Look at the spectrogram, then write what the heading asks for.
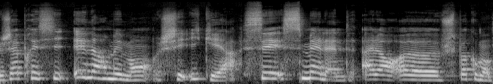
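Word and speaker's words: Småland: sais pas comment prononce moi je dis ce mélange parce qu'il y a un rond sur le a ou small lunch si je le devais le dire à l'anglaise c'est l'espèce de petite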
